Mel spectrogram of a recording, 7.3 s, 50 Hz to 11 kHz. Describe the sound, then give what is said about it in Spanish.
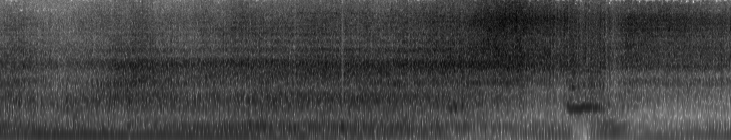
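A car engine hums steadily, its low drone gradually sinking in pitch, then shifts and winds down to a quieter idle as the automobile comes to a halt in front of a cellar door at 10:20. “A las 10:20 se detenía frente a la puerta del sótano un automóvil.”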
